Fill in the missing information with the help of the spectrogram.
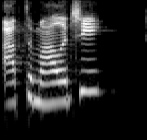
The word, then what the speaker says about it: ophthalmology: You wrote in your blog about how you wanted to pursue, and I'm going to pronounce it wrong, ophthalmology. Did I get it? – Yeah, you got it.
